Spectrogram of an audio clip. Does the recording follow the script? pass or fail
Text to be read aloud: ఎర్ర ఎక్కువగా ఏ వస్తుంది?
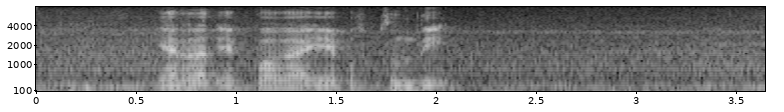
pass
